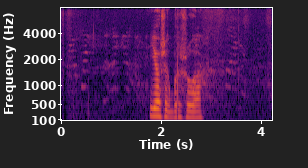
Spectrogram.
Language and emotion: Russian, neutral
